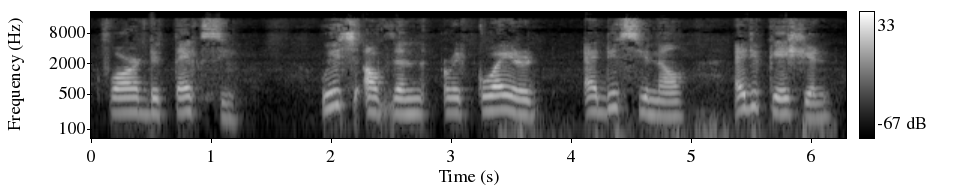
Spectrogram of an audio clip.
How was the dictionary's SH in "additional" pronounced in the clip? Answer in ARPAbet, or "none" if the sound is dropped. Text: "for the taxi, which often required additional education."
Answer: S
